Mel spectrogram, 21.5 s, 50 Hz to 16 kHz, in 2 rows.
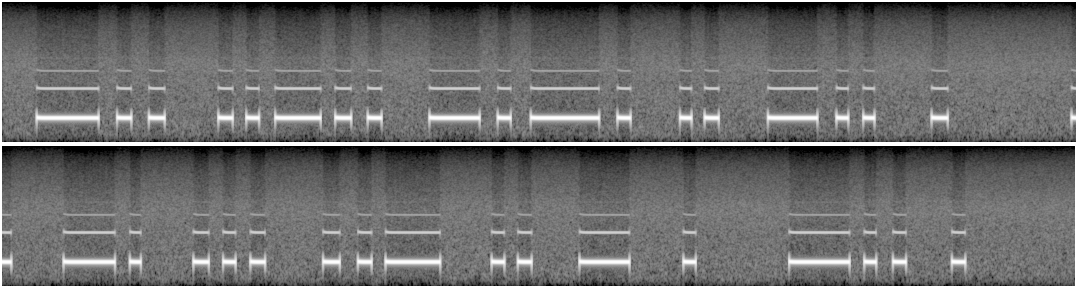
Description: Morse code (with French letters), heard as a keyed tone, hand-sent with a straight key, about 8 wpm, 590 Hz. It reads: DÉCIDE ENSUITE DE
